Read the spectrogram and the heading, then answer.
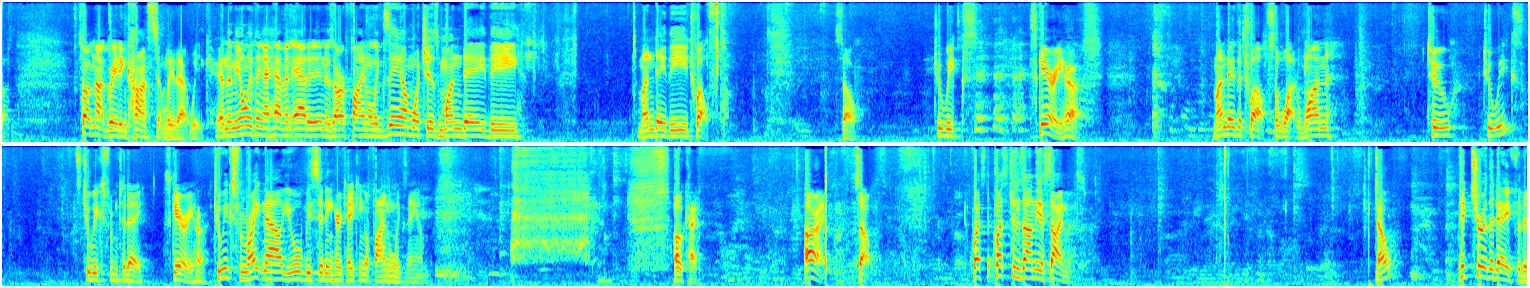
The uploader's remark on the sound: Live Class Lecture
